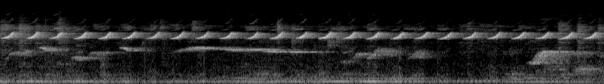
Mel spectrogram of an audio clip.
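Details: Training song from a bar-winged prinia for caged birds: an even, fast train of sharp high chirps, with softer lower drawn-out notes and buzzes beneath, and a faint low hum.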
